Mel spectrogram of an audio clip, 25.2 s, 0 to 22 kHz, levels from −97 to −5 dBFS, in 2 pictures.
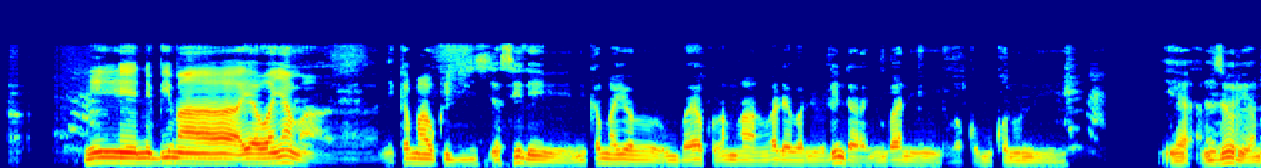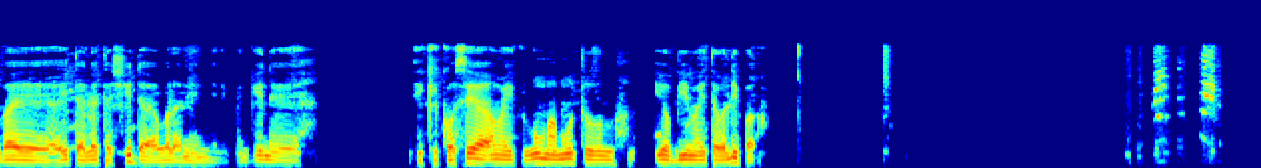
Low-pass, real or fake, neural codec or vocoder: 7.2 kHz; real; none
